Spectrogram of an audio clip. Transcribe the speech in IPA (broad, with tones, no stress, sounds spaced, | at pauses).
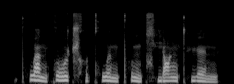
pʰ w a˥˩ n k o˥ ʊ̯ ʈ͡ʂʰ ɤ˨ kʰ w ə˥˧ n pʰ ʊ˥˩ ŋ t͡ɕʰ j ɑ˥ ŋ t̪ʰ ɥ ɛ˥˩ n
